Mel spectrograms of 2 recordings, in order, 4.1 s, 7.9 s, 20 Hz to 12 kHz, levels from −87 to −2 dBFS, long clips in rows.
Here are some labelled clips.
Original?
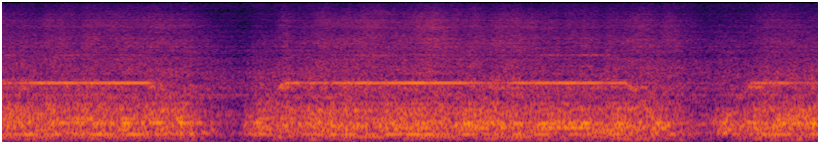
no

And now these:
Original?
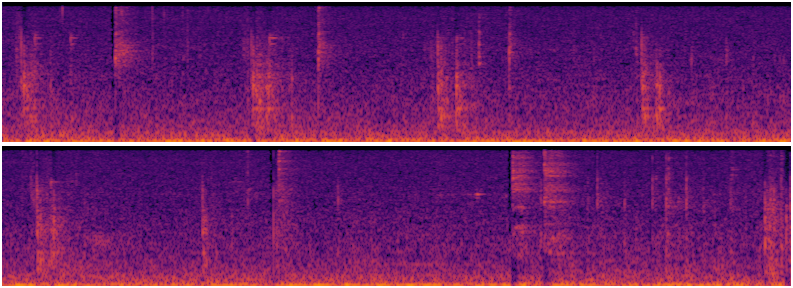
yes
